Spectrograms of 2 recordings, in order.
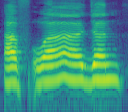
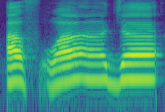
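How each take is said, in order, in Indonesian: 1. Kata ini berakhir dengan bunyi n. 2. Kata ini berakhir dengan vokal a panjang. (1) "maka jangan dibaca afwajan, nggak boleh" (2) "tanwinnya dihilangkan jadi bunyi panjang dua harokat"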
